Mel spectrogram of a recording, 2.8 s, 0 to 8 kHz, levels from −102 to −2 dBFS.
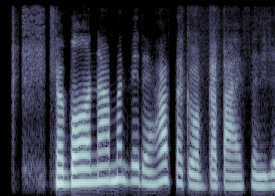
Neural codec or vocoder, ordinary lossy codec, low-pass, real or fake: codec, 16 kHz in and 24 kHz out, 0.9 kbps, LongCat-Audio-Codec, four codebook decoder; none; 7.2 kHz; fake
